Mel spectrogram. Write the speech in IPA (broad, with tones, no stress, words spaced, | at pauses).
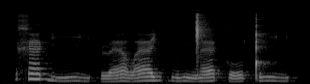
xæ˦ ɠiː˩˧˩ʎ | ɭæ˩˧˩lˠæː˦ʎɠu˩˧˩ʎ ŋ͡ǀæ˨˥ ko˩˧˩ǃi˦˨ʎ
